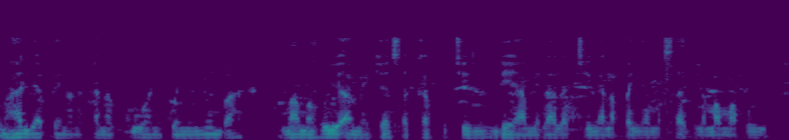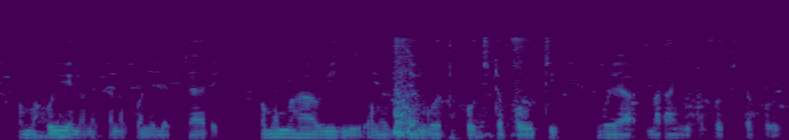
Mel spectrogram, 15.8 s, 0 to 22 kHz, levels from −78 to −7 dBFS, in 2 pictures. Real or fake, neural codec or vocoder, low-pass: real; none; 7.2 kHz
